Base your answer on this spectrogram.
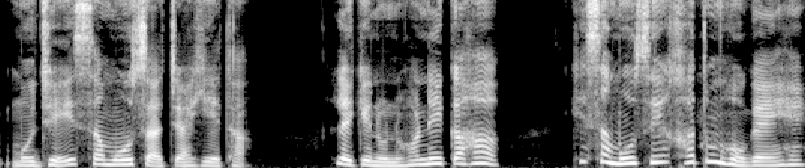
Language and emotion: Urdu, sad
